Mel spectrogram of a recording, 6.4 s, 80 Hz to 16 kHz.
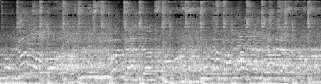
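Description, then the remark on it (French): A large concert crowd at the Accor Arena in Paris on 7 July 2022 roars and screams continuously as a singer performs her signature song, with cheering and whoops rising over dense, loud background music and a steady wash of audience noise. “qui occupe l'espace, qui fait hurler le public.”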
